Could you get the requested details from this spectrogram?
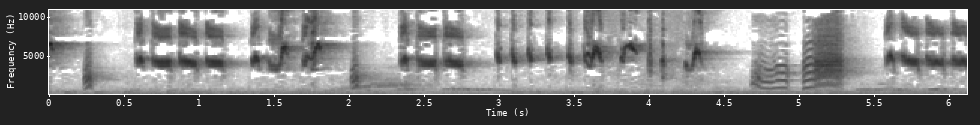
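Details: Long-tailed shrike with a fighter's temperament, taken from the forest as a youngster, pours out rapid, high, stuttering chirp series and a few slurred whistles. Its 'roll tembak' song is used to provoke other shrikes into aggression.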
